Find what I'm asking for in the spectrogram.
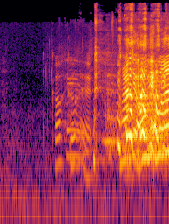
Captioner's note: laughs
